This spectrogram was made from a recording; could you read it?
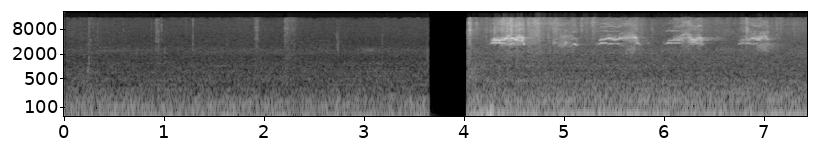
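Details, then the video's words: Baby pigeon chicks give thin, high squeaky peeps in short repeated bursts over a low rumble of background noise, after a brief silent break. "Baby Pigeon Chicks Sound"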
